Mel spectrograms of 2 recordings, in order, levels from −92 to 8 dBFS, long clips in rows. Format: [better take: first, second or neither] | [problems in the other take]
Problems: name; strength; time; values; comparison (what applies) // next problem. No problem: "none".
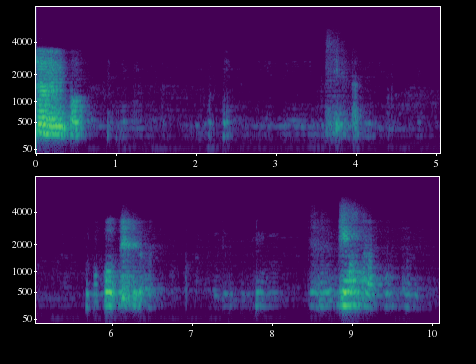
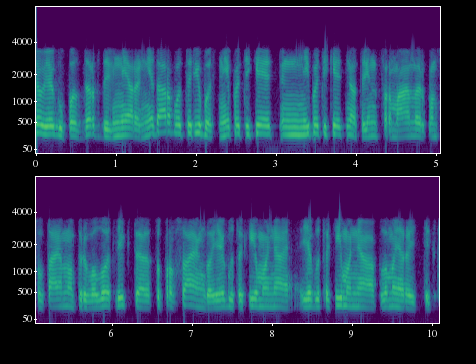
second | noise reduction (neural mask model DeepFilterNet 3)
